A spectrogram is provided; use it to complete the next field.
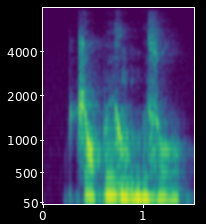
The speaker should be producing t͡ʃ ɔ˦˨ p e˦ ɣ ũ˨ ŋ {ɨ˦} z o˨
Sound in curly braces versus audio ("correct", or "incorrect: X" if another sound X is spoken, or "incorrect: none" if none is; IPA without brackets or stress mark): incorrect: ɨ˨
